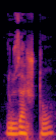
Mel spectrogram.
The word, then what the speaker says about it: achetons: Okay, after that, nous achetons, vous achetez. Remember this here is silent or mute.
